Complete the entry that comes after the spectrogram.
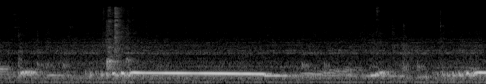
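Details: Pelung dove, kept as a caged songbird, delivering one long, even whistled coo of over a second that drops slightly at the end, framed by soft shorter coo notes before and after, in a quiet indoor setting.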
